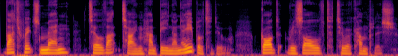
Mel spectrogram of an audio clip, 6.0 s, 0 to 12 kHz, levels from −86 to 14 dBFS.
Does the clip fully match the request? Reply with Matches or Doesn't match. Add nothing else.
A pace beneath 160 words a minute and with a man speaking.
Matches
